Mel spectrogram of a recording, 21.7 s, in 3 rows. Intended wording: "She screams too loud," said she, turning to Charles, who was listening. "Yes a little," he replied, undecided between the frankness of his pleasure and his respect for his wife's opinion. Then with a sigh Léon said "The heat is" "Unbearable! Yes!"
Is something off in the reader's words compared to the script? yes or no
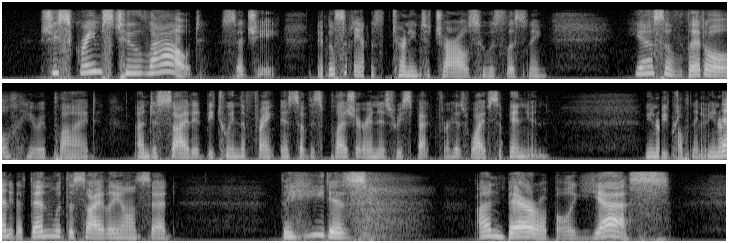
yes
